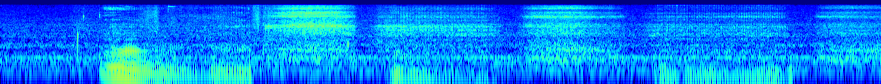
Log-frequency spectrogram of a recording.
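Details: Sleeping English bulldog snoring, something it often does on weekends: three low, buzzy voiced rumbles alternating with breathy, hissing intakes of air over about four seconds, in a quiet indoor setting.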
